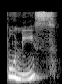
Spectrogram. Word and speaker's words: punissent: Les parents punissent, ENT remains silent.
